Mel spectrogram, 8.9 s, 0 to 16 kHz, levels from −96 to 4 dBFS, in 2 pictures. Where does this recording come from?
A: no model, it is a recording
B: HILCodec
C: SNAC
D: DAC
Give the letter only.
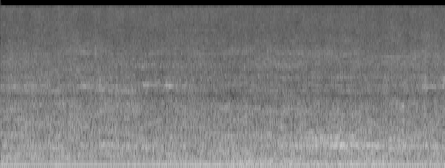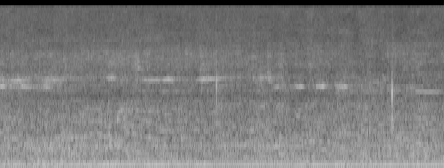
C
